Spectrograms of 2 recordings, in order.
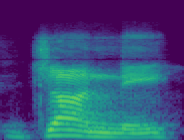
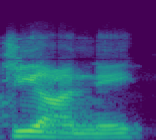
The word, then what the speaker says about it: Gianni: can't hear you um it's johnny not gianni it's john nice geeky exactly the eye is silent the eye has changes the quality of the jaw so johnny okay because i'm you're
